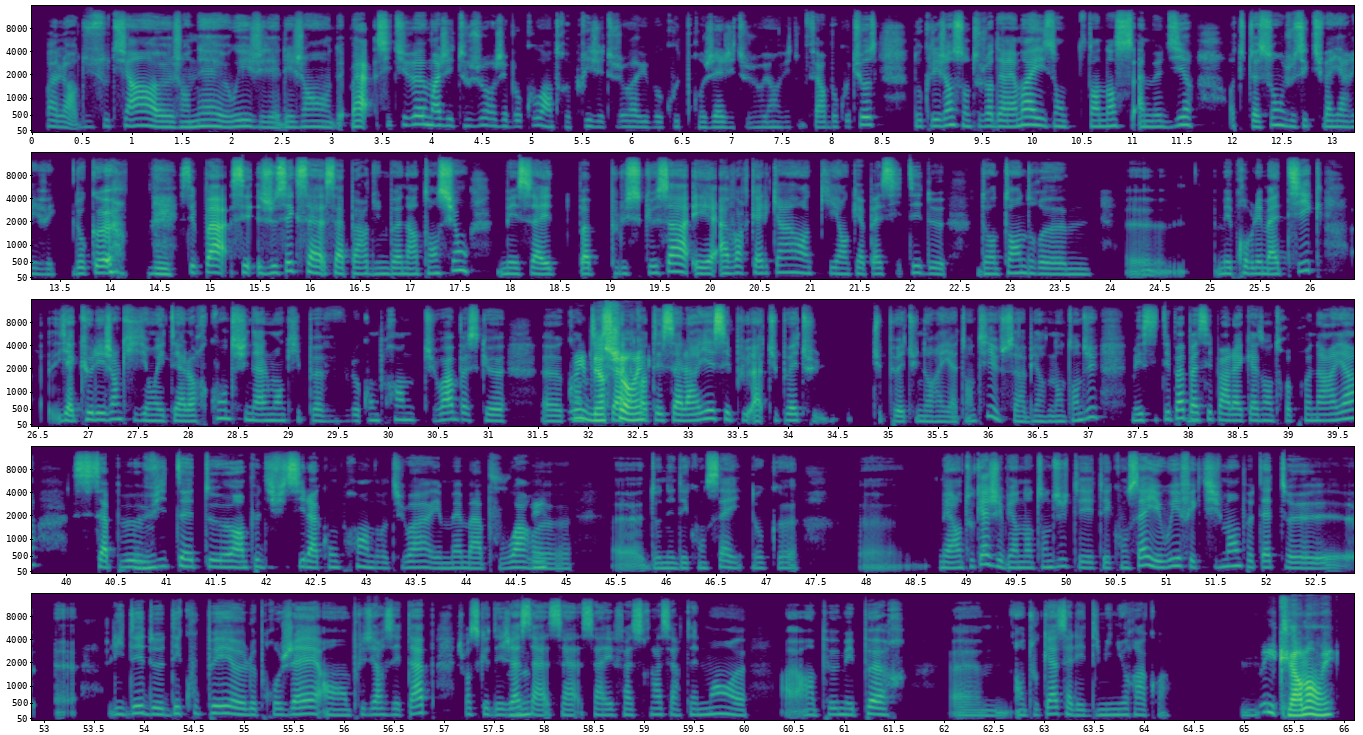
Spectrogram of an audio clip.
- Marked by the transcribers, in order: laughing while speaking: "heu"; stressed: "peurs"
- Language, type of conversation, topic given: French, advice, Comment gérer la crainte d’échouer avant de commencer un projet ?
